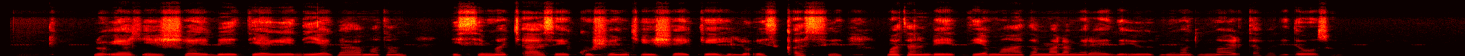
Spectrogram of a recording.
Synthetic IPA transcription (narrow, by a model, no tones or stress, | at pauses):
lɔʔɪjɐt͡ʃʼiːʃːɐjbe̞ːt̪ːɪjɐɡe̞ːd̪ɪjɐɡaːmɐt̪ɐn | ɪsːɪmɐt͡ʃʼːaːsekʊʃːɛnt͡ʃʼiːʃːɐjke̞ːɦɪlɔʔɛskʼɐsːɪmɐt̪ɐnbe̞ːt̪ʰːɪjɐmaːt̪ɐmɐlɐmɛɾɐjd̪ɛʔɪjɔd̪ʊmːɐd̪ʊmːɐɛɾt̪ʼːɐfɐt̪ɪd̪ɛoːsɔnɐ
